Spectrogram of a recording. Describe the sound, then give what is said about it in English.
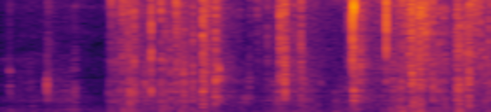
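A plastic bag of gluten-free maple and sea salt kettle corn crinkles and rustles as it is pulled open, a dense run of crisp, uneven crackles that keeps going for a couple of seconds with no voices. “okay what next um should we just go in order and try the popcorn sure so”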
